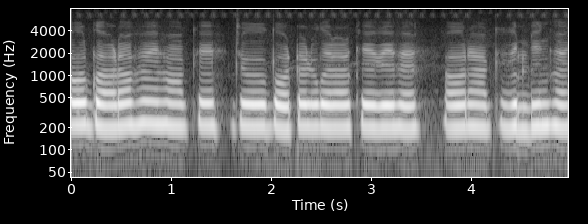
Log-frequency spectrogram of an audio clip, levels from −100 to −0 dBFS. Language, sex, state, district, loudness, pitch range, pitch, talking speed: Hindi, female, Bihar, West Champaran, -14 LUFS, 200-210 Hz, 205 Hz, 135 wpm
